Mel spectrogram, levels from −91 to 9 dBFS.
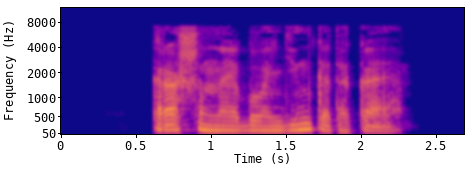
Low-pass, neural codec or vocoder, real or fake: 7.2 kHz; none; real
